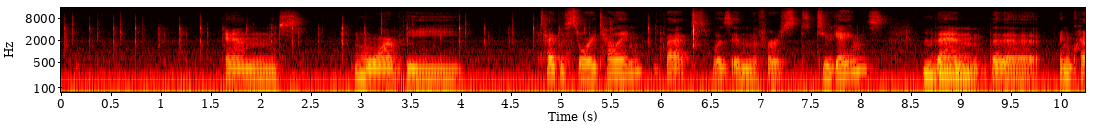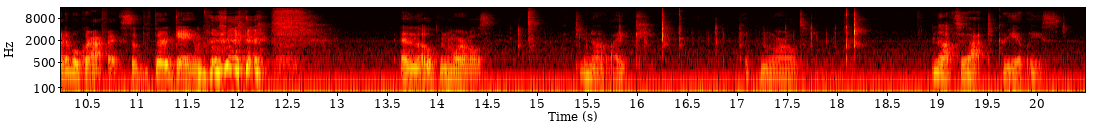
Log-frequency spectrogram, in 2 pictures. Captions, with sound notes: ...and... more of the... type of storytelling that was in the first two games than the incredible graphics of the third game. (LAUGHTER) And the open world. Do not like... open world. Not to that degree, at least.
